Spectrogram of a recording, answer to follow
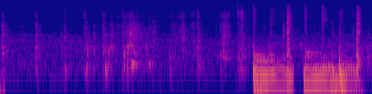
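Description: Faint scraping and knocking of a wooden stick stirring Satanite refractory mortar mixed with water in a plastic bucket. About four seconds in, louder background music with a steady beat comes in over it.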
